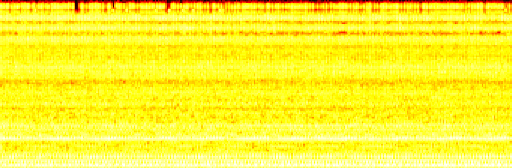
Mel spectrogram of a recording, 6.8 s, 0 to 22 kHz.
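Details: Indesit WIL143 washing machine on final spin at 1400 rpm: steady drone with a strong, regular thumping pulse nearly four times a second; strange noise, cause unknown.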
